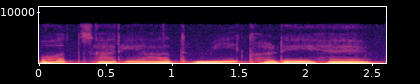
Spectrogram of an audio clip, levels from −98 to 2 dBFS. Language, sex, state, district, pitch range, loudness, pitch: Hindi, female, Jharkhand, Deoghar, 190-205 Hz, -10 LUFS, 195 Hz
